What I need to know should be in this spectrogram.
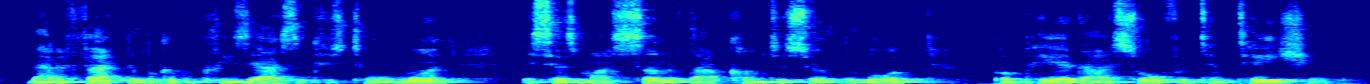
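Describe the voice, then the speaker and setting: A man talking at a fairly quick pace, with audible room echo. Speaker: religious teacher. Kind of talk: religious lesson. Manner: halting.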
